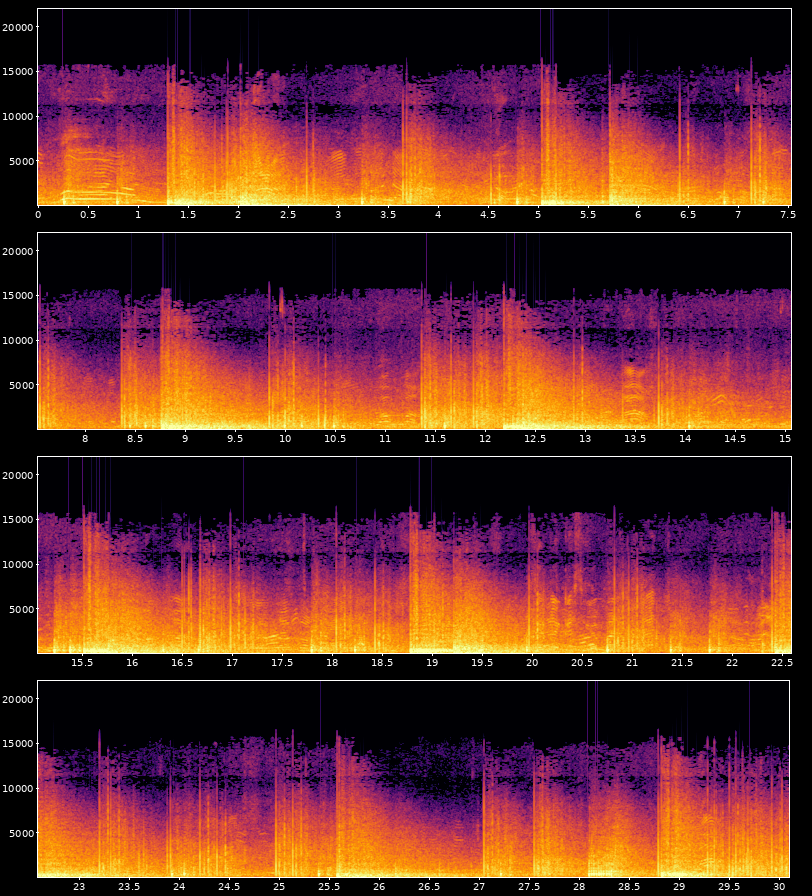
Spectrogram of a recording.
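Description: Aerial fireworks shells bursting in rapid succession, a dense run of bangs and crackling with louder surges every few seconds, and a few brief whistles near the start.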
